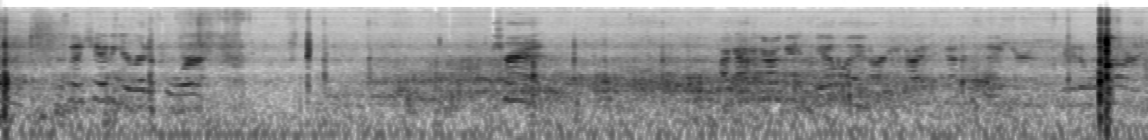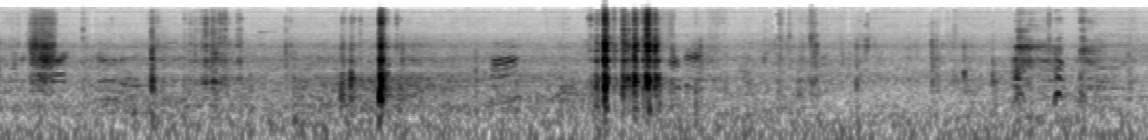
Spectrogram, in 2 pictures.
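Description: Hard wheels rolling on concrete, then a few sharp clacks about halfway through and a loud clattering burst near the end, as a metal kick scooter hits and falls onto the concrete.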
